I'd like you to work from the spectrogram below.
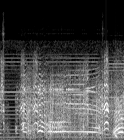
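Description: Cuckoo chickens in Ocarina of Time cluck and crow in a busy run of bright, warbling game calls, fairly loud and close, with no talking.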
